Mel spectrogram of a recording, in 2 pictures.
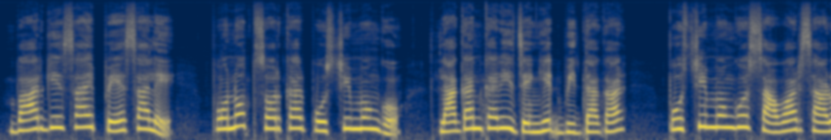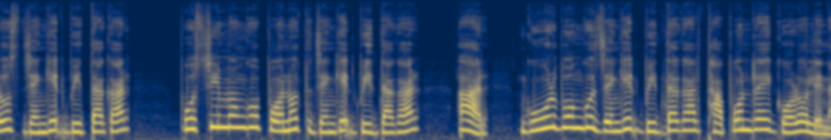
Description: Speech in Santali. There is no code.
